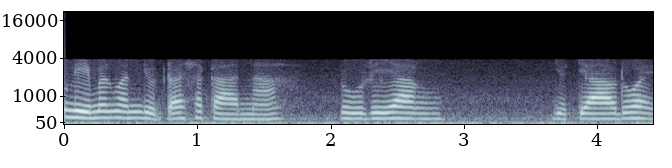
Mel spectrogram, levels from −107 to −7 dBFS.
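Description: Speech carried over a telephone-style G.711 A-law path, band-limited with nothing above 3.9 kHz, and no technical fault is audible anywhere in the recording.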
